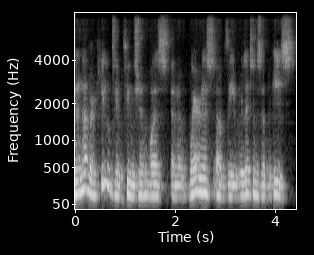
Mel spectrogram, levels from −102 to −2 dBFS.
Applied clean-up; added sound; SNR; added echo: neural mask model DeepFilterNet 3.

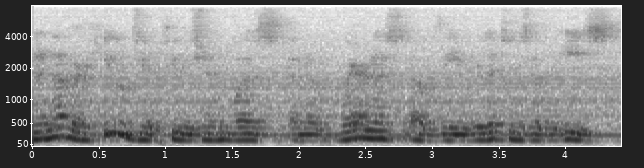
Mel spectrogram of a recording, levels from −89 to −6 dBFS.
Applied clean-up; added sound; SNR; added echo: none; Mechanisms; 13 dB; reverberation time 0.6 s.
